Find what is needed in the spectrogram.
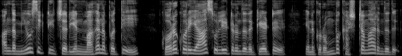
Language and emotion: Tamil, sad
